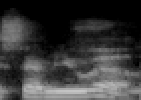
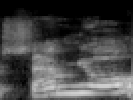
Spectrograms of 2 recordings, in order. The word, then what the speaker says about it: Samuelle: I say Samuel. They go, "Oh, different." And then I go, "Yeah, she didn't want people to pronounce it because some people would just jack your name up and call you Samuel or Samuel."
